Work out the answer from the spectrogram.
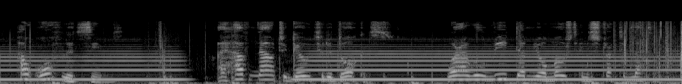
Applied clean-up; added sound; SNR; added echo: none; Wind instrument, woodwind instrument + Crackle; -3 dB; none.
